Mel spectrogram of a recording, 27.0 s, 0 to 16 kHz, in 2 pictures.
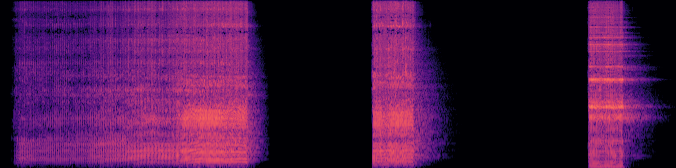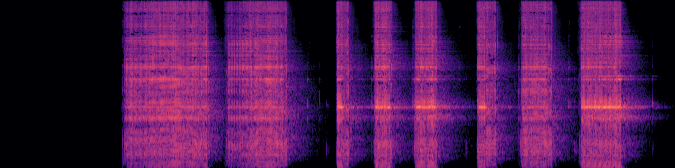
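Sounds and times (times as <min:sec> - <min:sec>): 
jackhammer drilling pavement: 0:00.3 - 0:05.2, 0:07.4 - 0:08.7, 0:16.0 - 0:26.6.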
